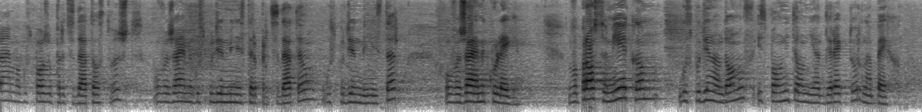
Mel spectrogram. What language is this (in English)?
Bulgarian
